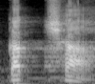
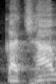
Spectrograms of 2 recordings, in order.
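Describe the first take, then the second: First: The middle has a doubled k before sh. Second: The middle has a plain ch sound. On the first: The speaker calls it right. "उसमें एक का और है" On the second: The speaker calls it wrong. "तो कछा बोलना चाहिए"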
